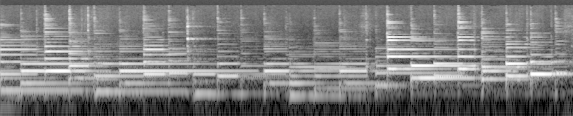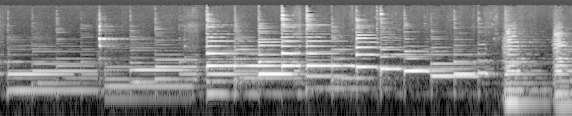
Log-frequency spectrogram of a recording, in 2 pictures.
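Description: Background music: an acoustic guitar playing picked notes and chords, a few notes a second, each ringing and fading.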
